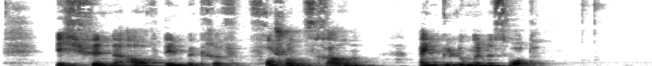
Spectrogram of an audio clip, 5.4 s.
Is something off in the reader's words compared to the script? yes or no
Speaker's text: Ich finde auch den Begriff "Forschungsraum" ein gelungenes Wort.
no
